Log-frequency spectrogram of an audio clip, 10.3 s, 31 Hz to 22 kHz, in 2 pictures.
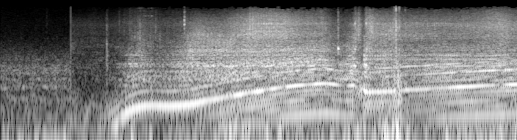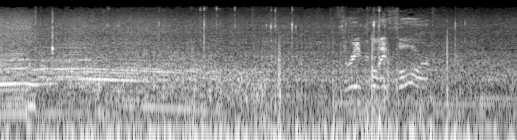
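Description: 2016 Corvette Z06's supercharged V8, heard from inside the cabin, accelerating hard from about a second in: the revs climb, drop at an upshift about three and a half seconds in, climb again and then ease off after about five and a half seconds, the engine running on under load to the end.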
